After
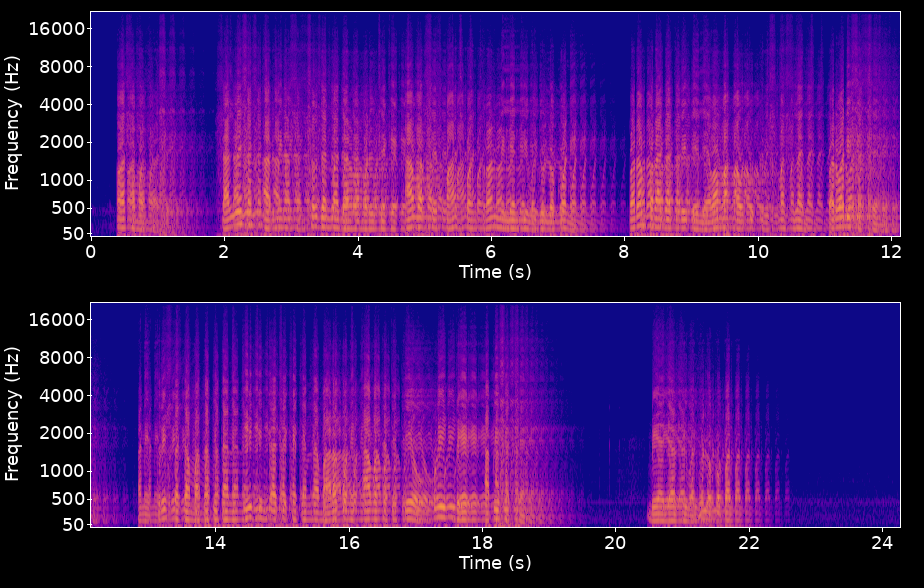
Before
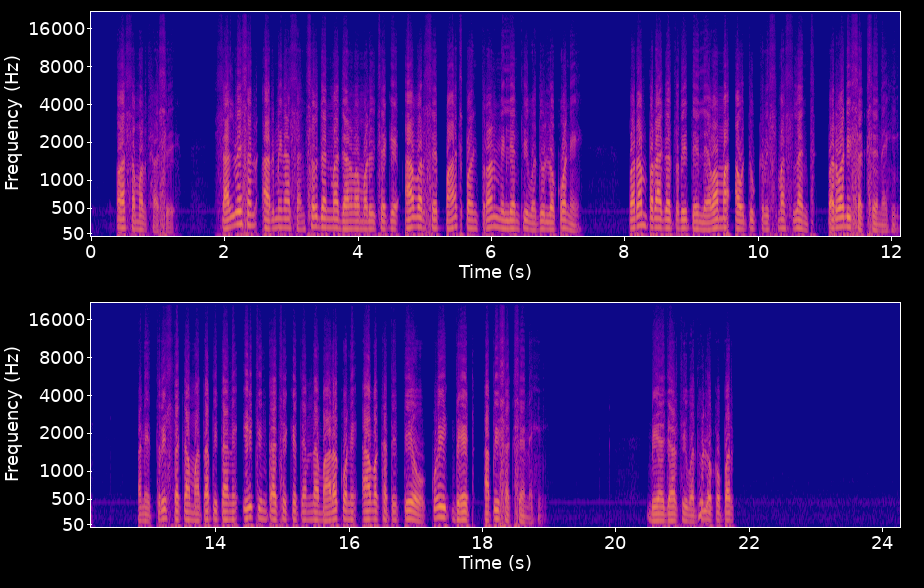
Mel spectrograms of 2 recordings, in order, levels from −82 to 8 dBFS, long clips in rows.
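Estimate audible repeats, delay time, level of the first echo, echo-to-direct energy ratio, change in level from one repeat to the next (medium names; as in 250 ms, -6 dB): 5, 149 ms, -6.0 dB, -5.0 dB, -6.0 dB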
